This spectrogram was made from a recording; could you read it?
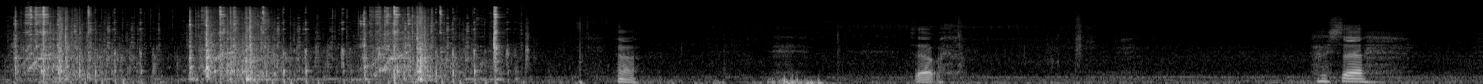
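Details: Trash-picked Poulan Pro lawnmower, previously hydrolocked from overfilled oil, now with oil in range and primed: pull-start attempts catch in ragged uneven bursts and die instead of settling; fuel starvation from a dirty carburetor.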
